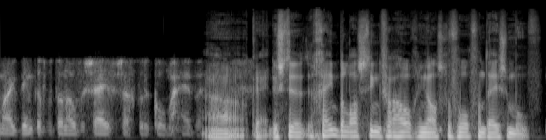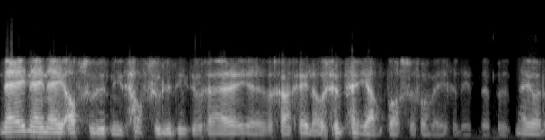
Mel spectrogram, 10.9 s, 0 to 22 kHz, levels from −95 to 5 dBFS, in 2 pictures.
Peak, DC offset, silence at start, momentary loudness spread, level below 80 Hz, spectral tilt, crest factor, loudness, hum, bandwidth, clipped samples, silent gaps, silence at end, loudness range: -4 dBFS; under 0.1%; 0 s; 17 LU; -62 dBFS; -5 dB/octave; 22 dB; -25 LUFS; none; 16 kHz; under 0.1%; none; 0 s; 6 LU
